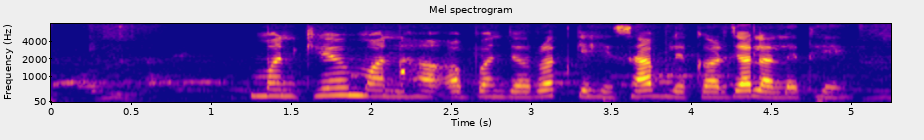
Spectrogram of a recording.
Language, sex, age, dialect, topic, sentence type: Chhattisgarhi, female, 25-30, Eastern, banking, statement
